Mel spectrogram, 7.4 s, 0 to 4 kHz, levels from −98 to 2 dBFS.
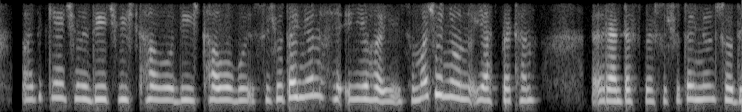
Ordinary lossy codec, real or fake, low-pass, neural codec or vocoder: none; real; 3.6 kHz; none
